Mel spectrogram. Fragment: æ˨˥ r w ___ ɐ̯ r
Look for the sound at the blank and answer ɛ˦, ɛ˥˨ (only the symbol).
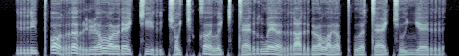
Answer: ɛ˥˨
